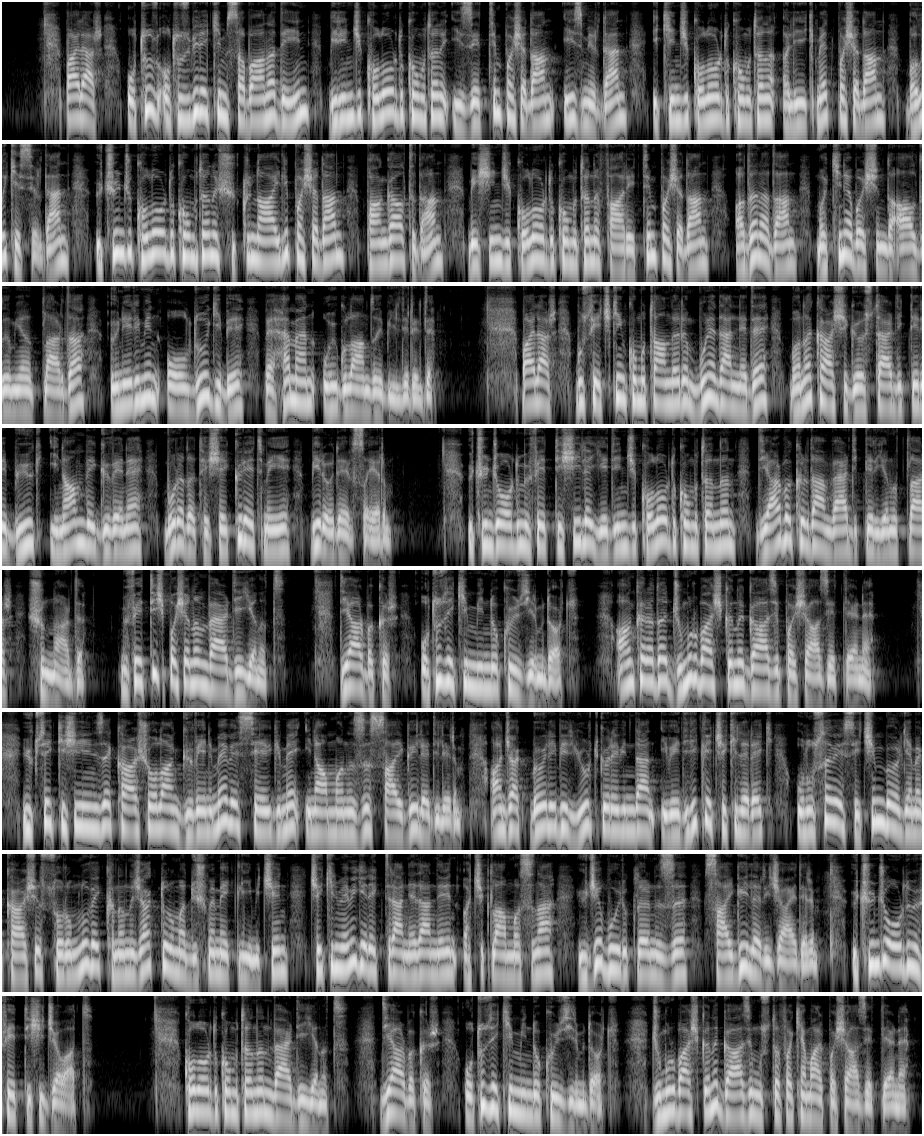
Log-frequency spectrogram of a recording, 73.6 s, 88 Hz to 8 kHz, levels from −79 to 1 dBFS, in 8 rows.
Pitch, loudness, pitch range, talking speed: 165 Hz, -17 LUFS, 145-185 Hz, 115 wpm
